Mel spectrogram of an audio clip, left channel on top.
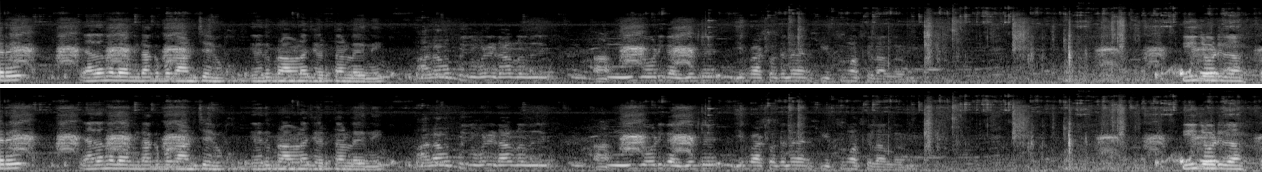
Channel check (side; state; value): both; normal; correlation 0.38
